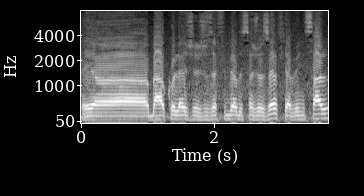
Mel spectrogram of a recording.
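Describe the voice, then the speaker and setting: Over noticeable background noise, a man talks at a moderate pace with fairly low pitch and fairly even intonation. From Réunion. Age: 30s. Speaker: professional MMA fighter. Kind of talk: interview. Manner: hesitant, many fillers.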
